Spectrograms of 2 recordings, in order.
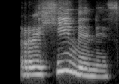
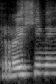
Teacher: Vemos que ahí el acento se ha desplazado a la sílaba G. Una cosa es régimen en singular y otra cosa es regímenes en plural.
